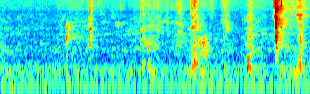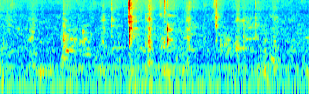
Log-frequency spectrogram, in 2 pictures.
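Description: Soft eating clicks and smacks sound close up.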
